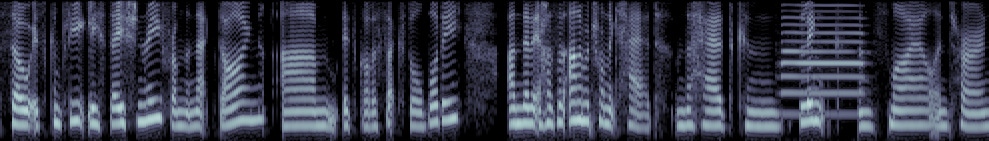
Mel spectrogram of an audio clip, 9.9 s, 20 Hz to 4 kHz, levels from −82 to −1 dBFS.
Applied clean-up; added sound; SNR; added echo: none; Wind instrument, woodwind instrument; 6 dB; none.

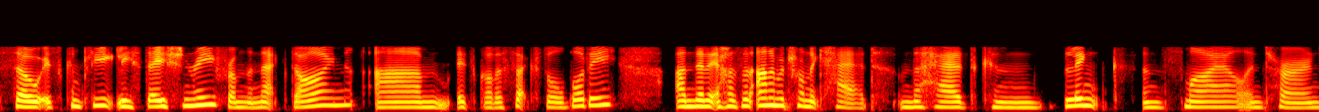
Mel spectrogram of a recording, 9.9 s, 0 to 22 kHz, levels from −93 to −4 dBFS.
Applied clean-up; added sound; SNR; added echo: none; none; none; none.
